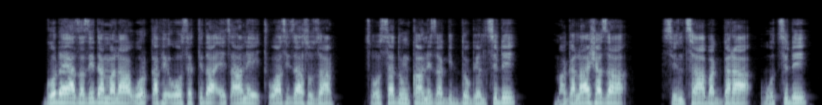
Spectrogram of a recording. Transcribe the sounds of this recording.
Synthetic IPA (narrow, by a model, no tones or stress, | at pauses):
ɡɔd̪ɐjɐzɐzɪd̪ɐmɐlɐwɔɾkʼːɐfɛo̞ːsɛt̪ːɪd̪ɐʔɛt͡sʼaːnɛt͡ʃʼʊwas̬ɪzaːs̬ɔzɐ | t͡sʼo̞ːsːɐd̪ʊŋkːaːnɛzɐɡɪd̪ːɔɡɛlsɪd̪ɪ | mɐ̰ɡɐlaːʃ̬ɐzɐ | sɪnt͡sːaːbɐɡːɐɾɐwɔt͡sːɪd̪ɪ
